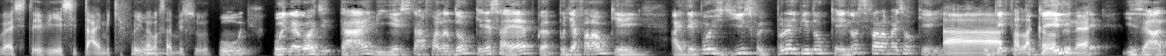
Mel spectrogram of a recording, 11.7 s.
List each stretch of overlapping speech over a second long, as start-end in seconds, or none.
9.4-11.0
